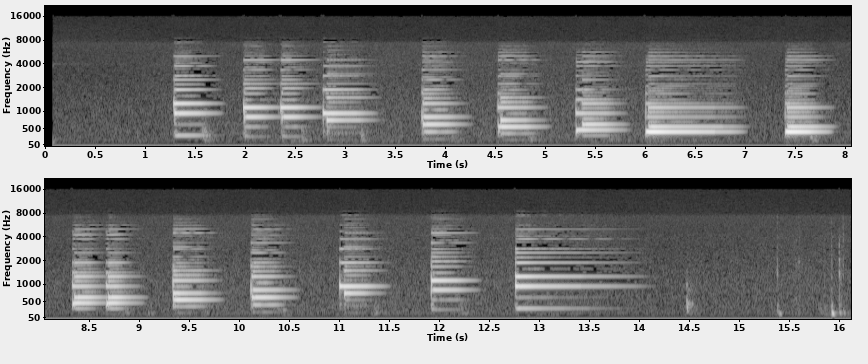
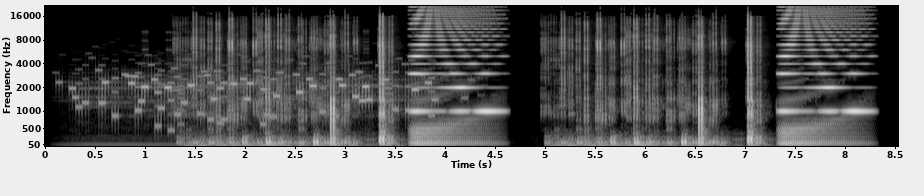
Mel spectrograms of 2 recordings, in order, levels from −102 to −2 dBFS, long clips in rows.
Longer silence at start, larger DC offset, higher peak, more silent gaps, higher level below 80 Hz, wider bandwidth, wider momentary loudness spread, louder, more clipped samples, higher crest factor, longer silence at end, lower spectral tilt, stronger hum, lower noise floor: first, 1.3 s vs 0.25 s; first, 0.3% vs under 0.1%; first, -2 dBFS vs -6 dBFS; second, none vs 4.70-4.87 s; second, -72 dBFS vs -52 dBFS; second, 15 kHz vs over 20 kHz; second, 20 LU vs 23 LU; first, -19 LUFS vs -23 LUFS; neither; about the same, 20 dB vs 22 dB; about the same, 0.15 s vs 0.25 s; first, -3 dB/octave vs -1.5 dB/octave; second, none vs 60 Hz at -65 dBFS; about the same, -53 dBFS vs -50 dBFS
